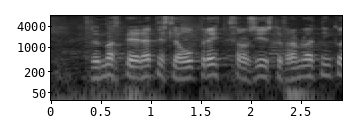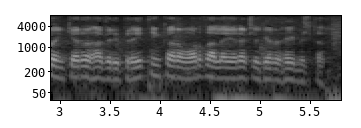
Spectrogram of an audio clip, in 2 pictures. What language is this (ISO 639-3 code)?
isl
